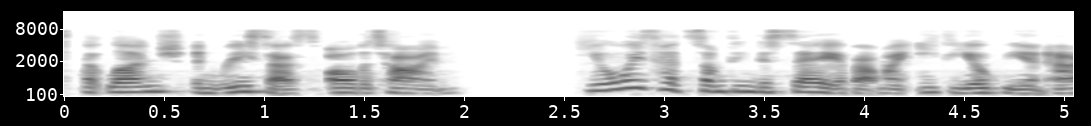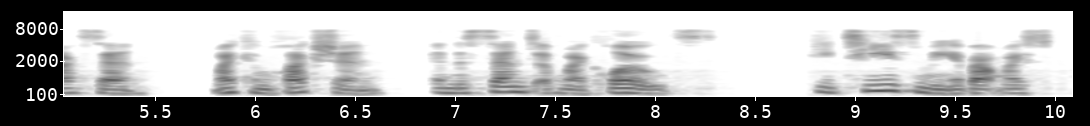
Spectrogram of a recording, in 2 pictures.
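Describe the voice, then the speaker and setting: A woman's voice: low-pitched, fairly bright tone. A woman voicing a resentful, judgmental teenage schoolboy in an audiobook reading, talking bluntly and coldly. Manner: blunt, cold, matter-of-fact. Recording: dull, muffled audio with faint hiss.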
